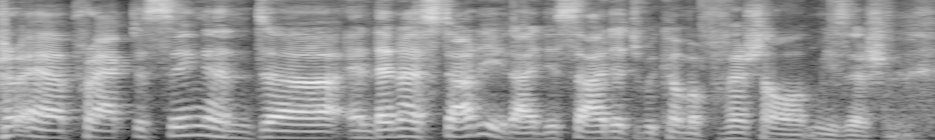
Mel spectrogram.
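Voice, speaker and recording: A man with a German accent speaks very fast in a fairly high voice, with lively intonation and very even loudness. Noticeable background noise sits behind him. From Germany. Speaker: violinist and film composer. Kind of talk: casual interview chat. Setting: in person, Santa Monica.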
